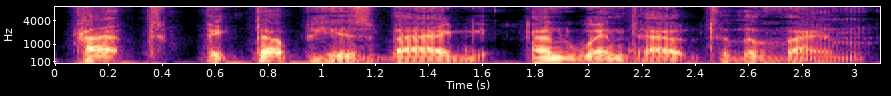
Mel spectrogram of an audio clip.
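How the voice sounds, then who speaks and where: A male narrator reads a children's story at a slow, measured pace. His pitch moves about expressively, and there is faint noise on the recording. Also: expressive. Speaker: audiobook narrator. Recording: faint noise, old audiobook transfer.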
